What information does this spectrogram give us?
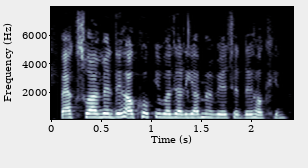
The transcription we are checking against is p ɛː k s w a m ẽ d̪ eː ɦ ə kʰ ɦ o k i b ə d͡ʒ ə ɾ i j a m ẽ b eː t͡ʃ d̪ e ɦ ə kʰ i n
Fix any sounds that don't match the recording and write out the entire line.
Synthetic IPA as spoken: p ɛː k s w a m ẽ d̪ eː ɦ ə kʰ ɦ o k i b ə d͡ʒ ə ɾ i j a m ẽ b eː t͡ʃ d̪ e ɦ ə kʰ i n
